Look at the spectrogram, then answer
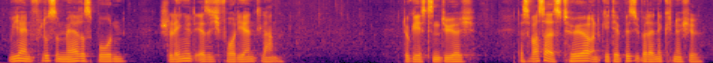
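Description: A man softly and calmly narrating a guided meditation in a soothing manner, as the host of a relaxation podcast. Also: on the low side.

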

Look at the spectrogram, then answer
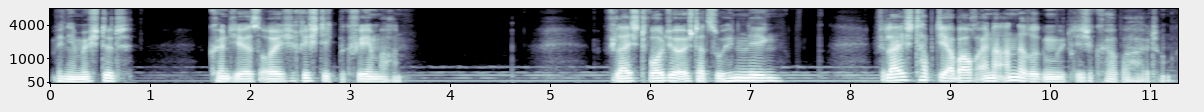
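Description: Calm low-voiced man guiding relaxation. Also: vocal fry, faint music behind. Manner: calm, gentle, soothing delivery with long pauses. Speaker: podcast host. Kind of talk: guided relaxation meditation narration.

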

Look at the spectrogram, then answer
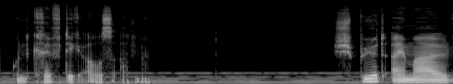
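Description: A man narrating a guided relaxation in a calm, gentle, soothing way, with long pauses. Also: on the low side, creaky. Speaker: podcast host.

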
